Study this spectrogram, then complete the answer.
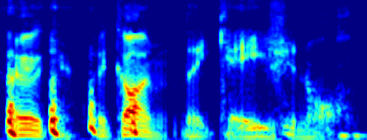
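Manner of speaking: put-on low, soft, old-timey way of talking.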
